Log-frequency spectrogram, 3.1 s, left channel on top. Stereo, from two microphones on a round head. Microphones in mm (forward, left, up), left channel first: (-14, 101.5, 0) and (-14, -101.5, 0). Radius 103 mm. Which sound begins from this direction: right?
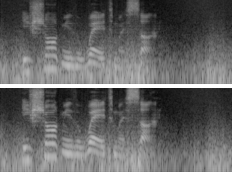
A man speaking, at 0.3 s.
